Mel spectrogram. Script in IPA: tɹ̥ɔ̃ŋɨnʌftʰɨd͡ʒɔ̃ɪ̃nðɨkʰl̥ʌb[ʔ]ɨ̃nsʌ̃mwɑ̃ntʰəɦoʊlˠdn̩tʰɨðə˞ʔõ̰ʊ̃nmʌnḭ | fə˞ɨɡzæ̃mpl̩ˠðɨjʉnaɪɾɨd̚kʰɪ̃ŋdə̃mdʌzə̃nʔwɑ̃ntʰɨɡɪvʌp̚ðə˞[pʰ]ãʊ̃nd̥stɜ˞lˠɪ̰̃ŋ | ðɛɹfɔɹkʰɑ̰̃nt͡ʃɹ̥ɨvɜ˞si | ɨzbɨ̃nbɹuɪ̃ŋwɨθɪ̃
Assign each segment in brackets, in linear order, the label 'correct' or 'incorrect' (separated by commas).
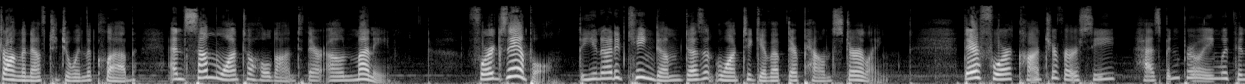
correct, correct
